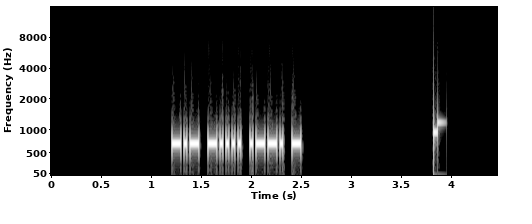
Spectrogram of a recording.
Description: Morse code, heard as a keyed tone, about 40 wpm, 700 Hz. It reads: K6PT
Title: USA Call Signs - 4 Characters - 4x Character Spacing - 40wpm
